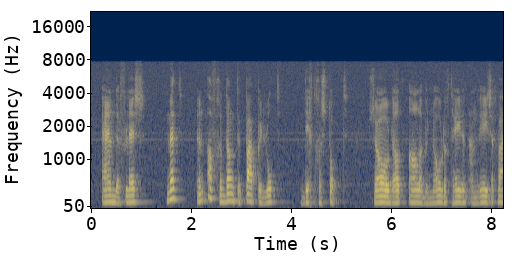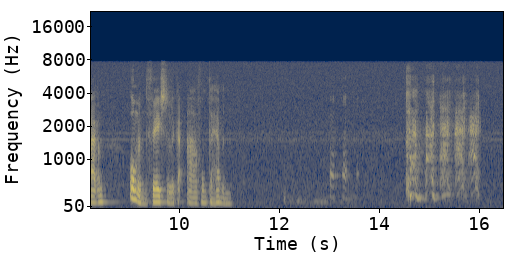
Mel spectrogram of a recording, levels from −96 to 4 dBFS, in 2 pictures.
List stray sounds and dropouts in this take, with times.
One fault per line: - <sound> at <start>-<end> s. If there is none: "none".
- laugh at 12.1-13.6 s
- laugh at 14.5-16.1 s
